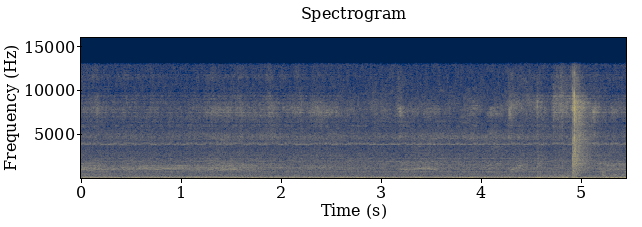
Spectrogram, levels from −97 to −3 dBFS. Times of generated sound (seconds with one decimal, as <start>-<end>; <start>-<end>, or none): 0.0-2.6; 4.5-5.5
